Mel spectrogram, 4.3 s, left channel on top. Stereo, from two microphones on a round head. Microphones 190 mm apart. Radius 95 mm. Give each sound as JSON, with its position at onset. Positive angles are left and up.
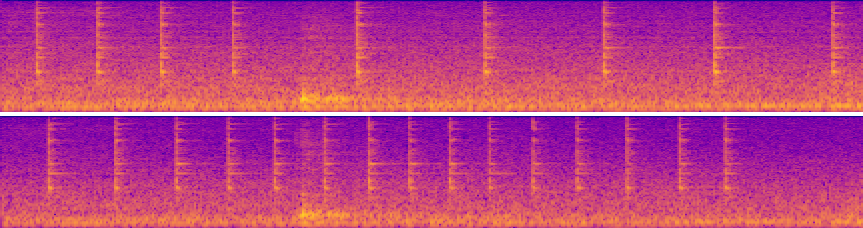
{"t": 0.0, "sound": "an insect", "side_deg": 70, "distance_m": 7.0}
{"t": 1.5, "sound": "a whoosh", "side_deg": -70, "distance_m": 5.0}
